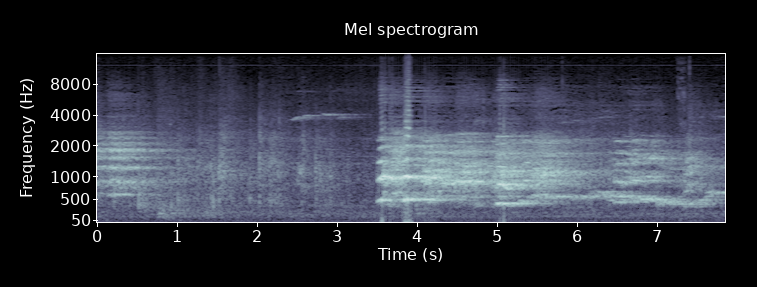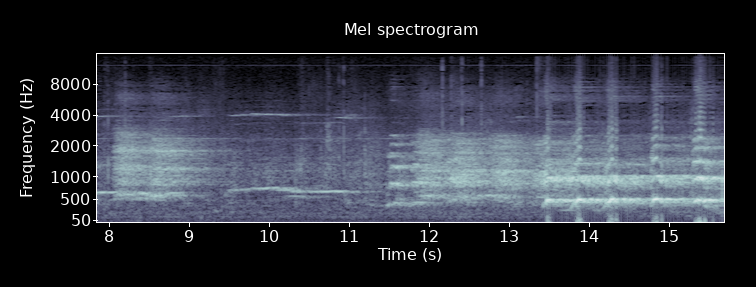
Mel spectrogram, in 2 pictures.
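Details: Dogs at The Barking Lot, recorded 11/2/15: rapid high yipping barks mixed with drawn-out wavering howls and whines. The sound starts fairly quiet, then jumps to a loud, sustained chorus of overlapping barks that runs to the end.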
